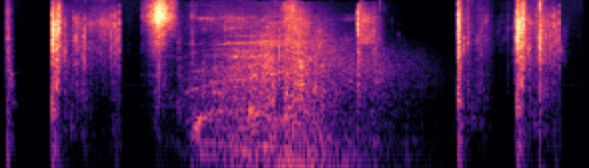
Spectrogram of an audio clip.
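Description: A fiery blast roars and crackles.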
